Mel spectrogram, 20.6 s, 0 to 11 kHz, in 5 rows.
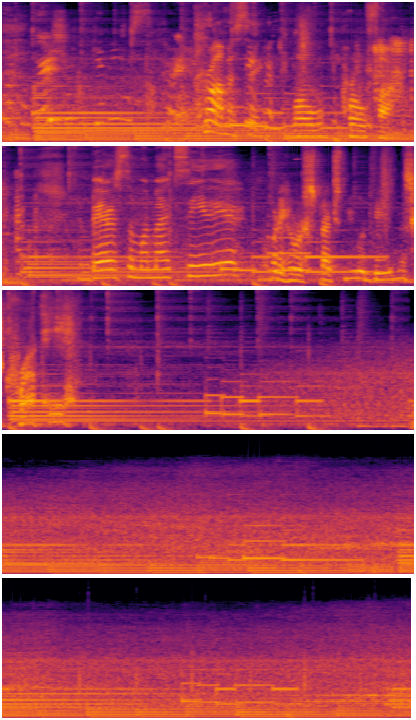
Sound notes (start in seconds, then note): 0.0 both laughing; 11.2 traffic whooshing; 16.4 bright jazz music continues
